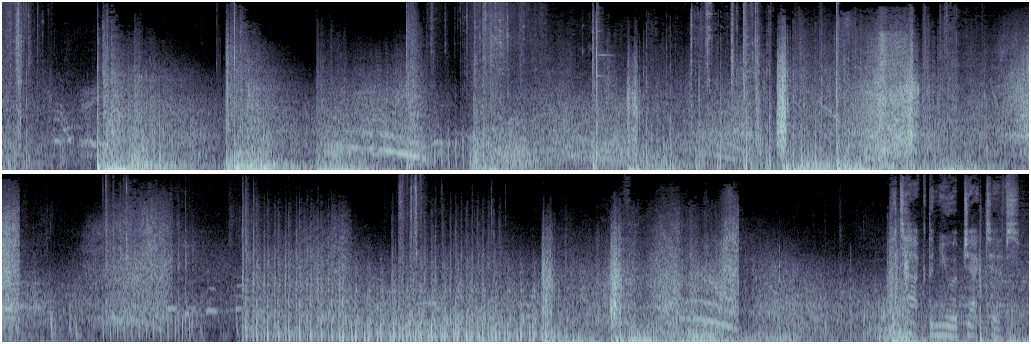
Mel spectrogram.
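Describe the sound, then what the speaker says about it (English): Heavy gunfire and an enemy artillery barrage in a war video game: dense machine-gun bursts and booming impacts come loud and near, almost nonstop, while a voice talks over the battle. "Wait for the enemy artillery barrage to stop firing."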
